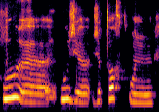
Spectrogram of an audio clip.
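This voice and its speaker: Her voice is fairly high in pitch, dark and mellow in tone, with ordinary pitch variation. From Afghan family, grew up in Iran and Pakistan. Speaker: performance artist. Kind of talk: interview. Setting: video call. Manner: halting.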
